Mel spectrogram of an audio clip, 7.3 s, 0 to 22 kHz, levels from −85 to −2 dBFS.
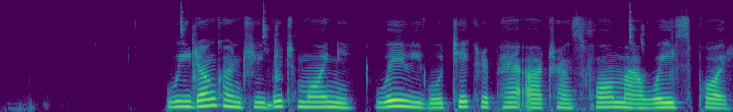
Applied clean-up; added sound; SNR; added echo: neural mask model Resemble Enhance denoiser.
